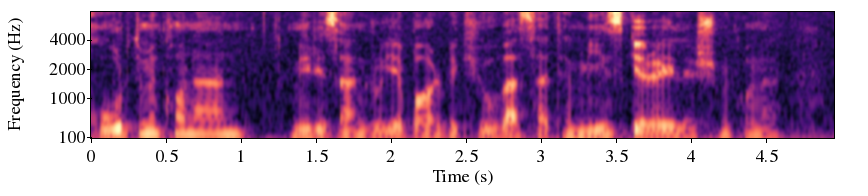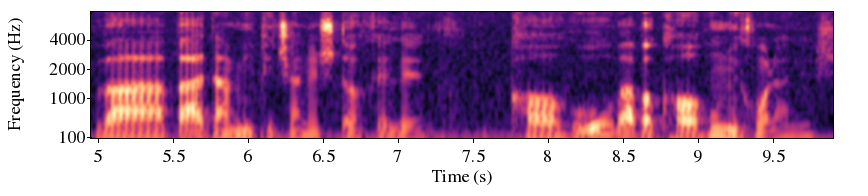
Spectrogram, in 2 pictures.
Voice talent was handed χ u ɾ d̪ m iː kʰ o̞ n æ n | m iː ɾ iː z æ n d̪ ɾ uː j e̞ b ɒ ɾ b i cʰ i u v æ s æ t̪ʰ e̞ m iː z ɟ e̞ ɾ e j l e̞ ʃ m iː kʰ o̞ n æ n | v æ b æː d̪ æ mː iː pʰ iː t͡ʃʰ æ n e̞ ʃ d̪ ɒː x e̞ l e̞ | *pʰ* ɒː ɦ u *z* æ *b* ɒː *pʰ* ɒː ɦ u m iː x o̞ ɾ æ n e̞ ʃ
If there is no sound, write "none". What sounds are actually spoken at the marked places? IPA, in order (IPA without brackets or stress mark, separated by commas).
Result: kʰ, v, b, kʰ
